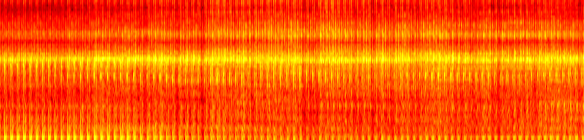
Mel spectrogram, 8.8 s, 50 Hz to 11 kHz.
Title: XL125R エンジン異音3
